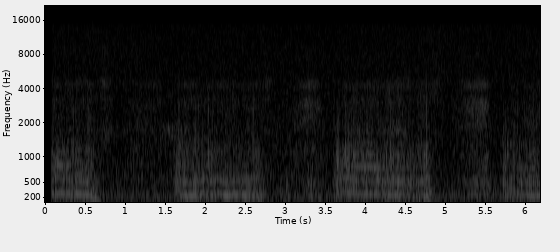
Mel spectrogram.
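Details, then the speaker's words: Baby girl, tired after a long day, asleep with soft slow rhythmic snoring, about 15 breaths a minute, gentle whistling tone on each breath; infant snoring. "you hear that she snores it's been a long day today show tuckered out"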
